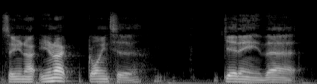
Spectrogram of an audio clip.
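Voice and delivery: usual speaking voice

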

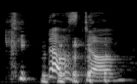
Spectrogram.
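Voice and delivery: ordinary talk

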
